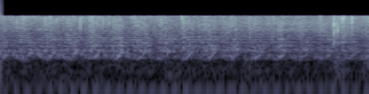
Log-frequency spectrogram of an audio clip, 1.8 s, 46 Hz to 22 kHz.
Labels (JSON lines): {"label": "anthrophony, boat engine", "recorder": "SoundTrap 500"}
